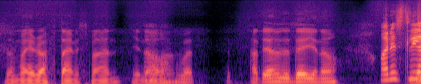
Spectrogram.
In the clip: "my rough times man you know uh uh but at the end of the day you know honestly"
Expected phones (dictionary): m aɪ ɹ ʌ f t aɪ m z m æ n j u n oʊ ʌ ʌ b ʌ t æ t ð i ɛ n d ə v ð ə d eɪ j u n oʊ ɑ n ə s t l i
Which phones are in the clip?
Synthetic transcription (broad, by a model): m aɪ ɹ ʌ f t aɪ m s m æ n j u n oʊ b ʌ t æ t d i ɛ n d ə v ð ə d eɪ j u n oʊ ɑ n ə s t l i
